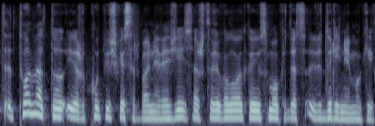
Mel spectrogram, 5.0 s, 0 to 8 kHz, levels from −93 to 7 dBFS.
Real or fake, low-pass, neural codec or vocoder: fake; 7.2 kHz; codec, 16 kHz, 4 kbps, X-Codec, HuBERT features, trained on LibriSpeech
